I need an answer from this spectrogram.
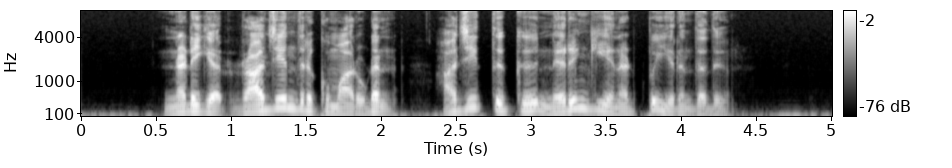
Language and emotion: Tamil, neutral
